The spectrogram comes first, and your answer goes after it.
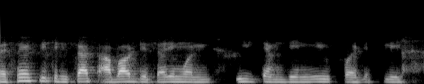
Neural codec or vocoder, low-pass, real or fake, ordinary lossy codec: codec, 16 kHz, 2 kbps, FunCodec, trained on Chinese and English, 25 frames a second; 3.6 kHz; fake; AAC, 32 kbps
